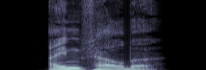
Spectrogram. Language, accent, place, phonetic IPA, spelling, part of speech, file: German, Germany, Berlin, [ˈaɪ̯nˌfɛʁbə], einfärbe, verb, De-einfärbe.ogg
- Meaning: inflection of einfärben: 1. first-person singular dependent present 2. first/third-person singular dependent subjunctive I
